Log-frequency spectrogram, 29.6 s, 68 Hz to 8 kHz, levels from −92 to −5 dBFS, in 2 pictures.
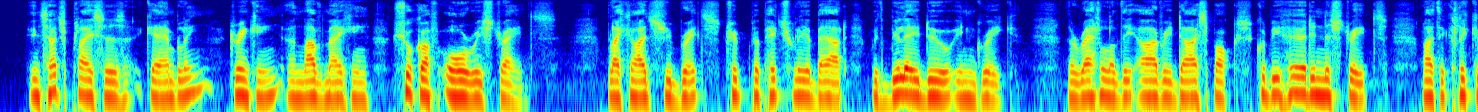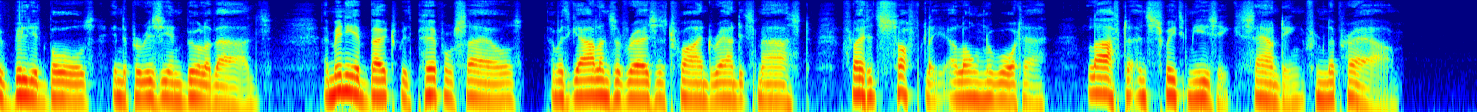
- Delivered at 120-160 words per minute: Yes, average, 150 wpm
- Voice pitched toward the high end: No, low, 125 Hz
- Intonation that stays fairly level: Yes, narrow, 2.3 semitones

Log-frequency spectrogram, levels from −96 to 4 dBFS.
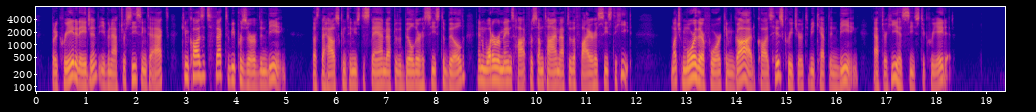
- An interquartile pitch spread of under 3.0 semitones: No, average, 4.0 semitones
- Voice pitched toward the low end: Yes, low, 120 Hz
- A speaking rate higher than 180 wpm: Yes, average, 200 wpm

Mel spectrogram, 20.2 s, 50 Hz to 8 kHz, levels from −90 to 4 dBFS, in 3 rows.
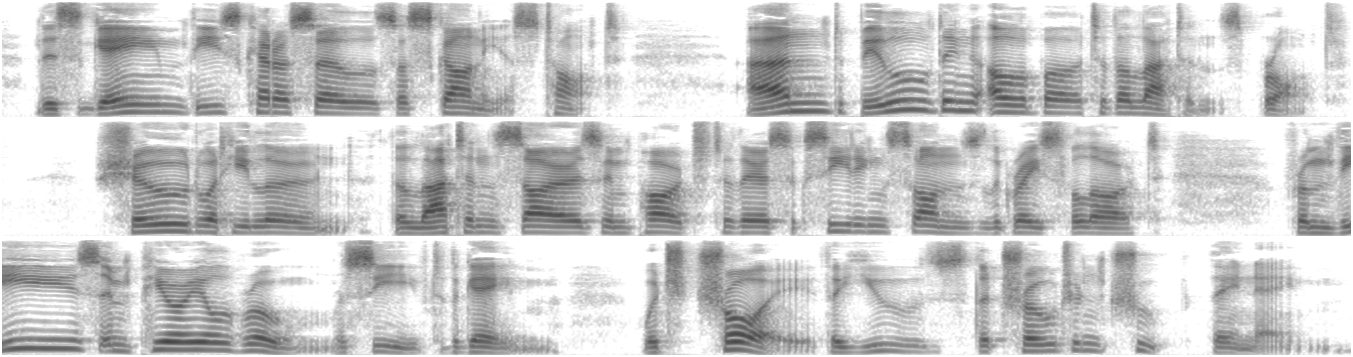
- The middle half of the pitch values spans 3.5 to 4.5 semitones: Yes, average, 3.9 semitones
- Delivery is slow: Yes, slow, 130 wpm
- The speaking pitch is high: No, medium, 160 Hz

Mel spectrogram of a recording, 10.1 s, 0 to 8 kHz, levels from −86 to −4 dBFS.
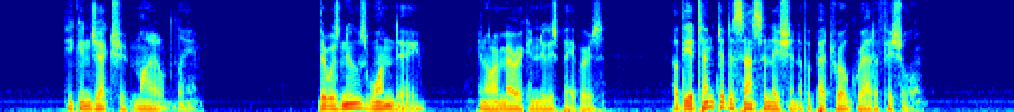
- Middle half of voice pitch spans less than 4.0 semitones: No, average, 4.3 semitones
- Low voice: Yes, very low, 90 Hz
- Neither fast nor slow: No, slow, 120 wpm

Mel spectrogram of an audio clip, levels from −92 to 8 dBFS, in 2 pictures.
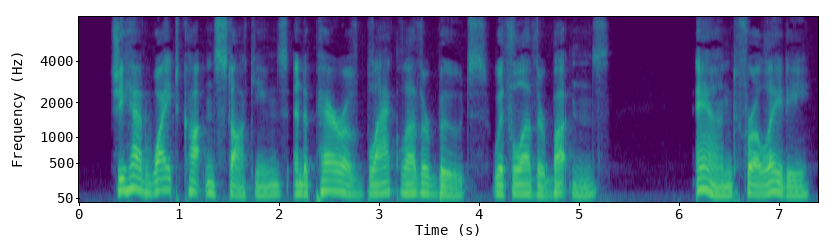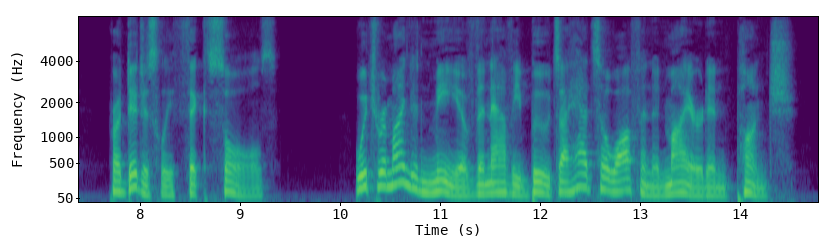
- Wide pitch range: Yes, wide, 5.8 semitones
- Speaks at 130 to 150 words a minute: Yes, average, 145 wpm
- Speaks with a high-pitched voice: No, low, 105 Hz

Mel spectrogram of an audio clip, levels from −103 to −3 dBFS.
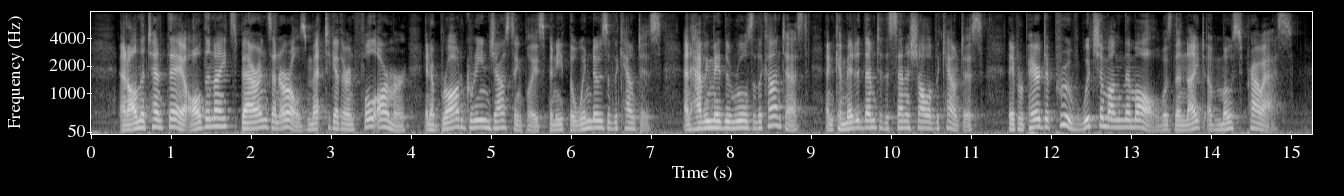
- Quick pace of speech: Yes, fast, 230 wpm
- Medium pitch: Yes, medium, 155 Hz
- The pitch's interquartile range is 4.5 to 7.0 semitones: Yes, wide, 5.4 semitones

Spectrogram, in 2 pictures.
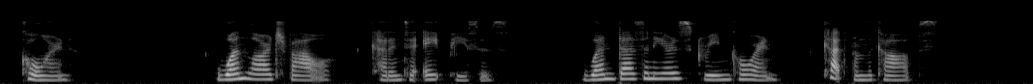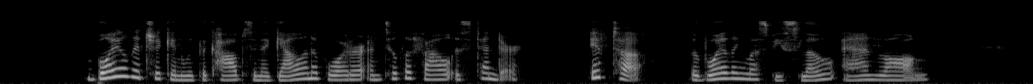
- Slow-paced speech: Yes, slow, 120 wpm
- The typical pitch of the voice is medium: No, high, 225 Hz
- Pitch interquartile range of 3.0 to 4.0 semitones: Yes, average, 3.6 semitones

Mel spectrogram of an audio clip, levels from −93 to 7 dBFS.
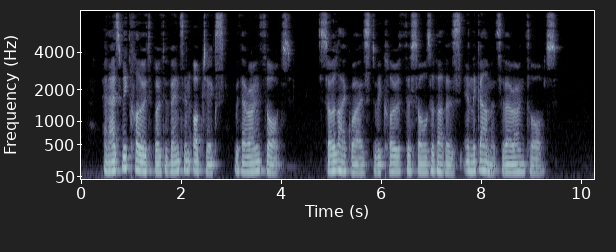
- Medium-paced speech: Yes, average, 160 wpm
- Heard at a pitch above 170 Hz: No, low, 105 Hz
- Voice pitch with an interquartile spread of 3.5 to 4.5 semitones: No, narrow, 2.4 semitones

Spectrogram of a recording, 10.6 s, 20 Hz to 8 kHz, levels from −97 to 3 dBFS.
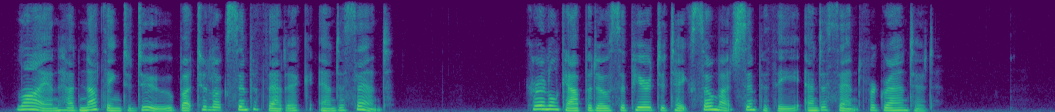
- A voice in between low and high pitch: Yes, medium, 170 Hz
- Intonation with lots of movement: No, average, 4.3 semitones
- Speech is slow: Yes, slow, 130 wpm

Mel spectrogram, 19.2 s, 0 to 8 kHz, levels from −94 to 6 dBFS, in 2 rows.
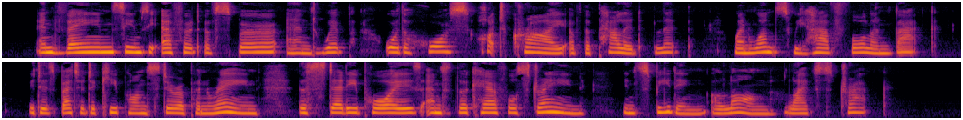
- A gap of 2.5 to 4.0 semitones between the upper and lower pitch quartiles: Yes, average, 2.9 semitones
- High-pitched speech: Yes, high, 200 Hz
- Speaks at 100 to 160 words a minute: Yes, average, 140 wpm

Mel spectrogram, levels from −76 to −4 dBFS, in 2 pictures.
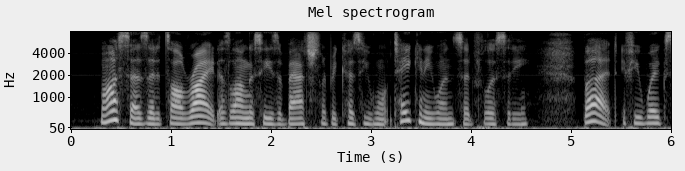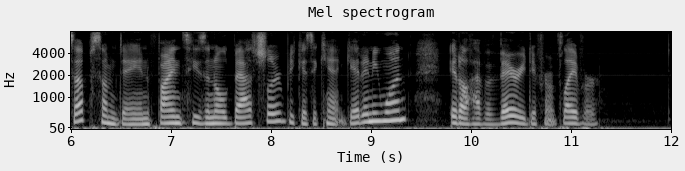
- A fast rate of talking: Yes, fast, 235 wpm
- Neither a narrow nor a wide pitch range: Yes, average, 3.2 semitones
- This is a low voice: No, medium, 180 Hz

